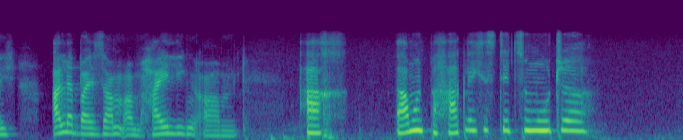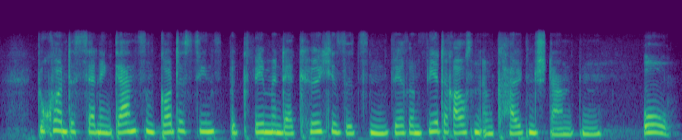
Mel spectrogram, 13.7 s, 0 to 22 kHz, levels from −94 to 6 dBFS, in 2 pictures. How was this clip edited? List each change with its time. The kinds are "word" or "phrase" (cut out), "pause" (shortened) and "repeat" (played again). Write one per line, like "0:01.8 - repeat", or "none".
none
